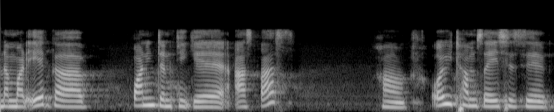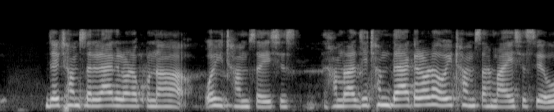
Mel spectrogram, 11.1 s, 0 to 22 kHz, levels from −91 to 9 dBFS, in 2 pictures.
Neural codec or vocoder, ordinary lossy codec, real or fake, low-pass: codec, 16 kHz, 4 kbps, FunCodec, trained on LibriTTS, 50 frames a second; none; fake; 7.2 kHz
